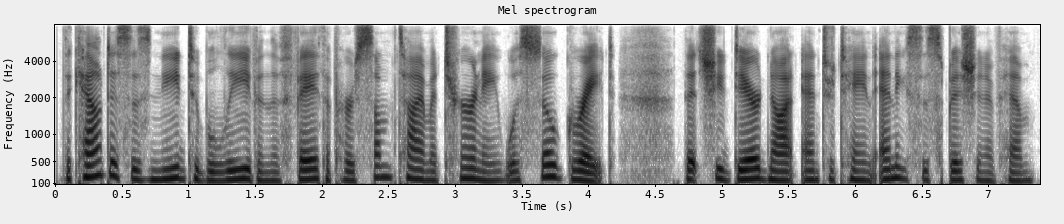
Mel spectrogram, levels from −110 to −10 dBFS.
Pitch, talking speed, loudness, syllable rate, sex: 170 Hz, 195 wpm, -20 LUFS, 5.6 syllables/s, female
